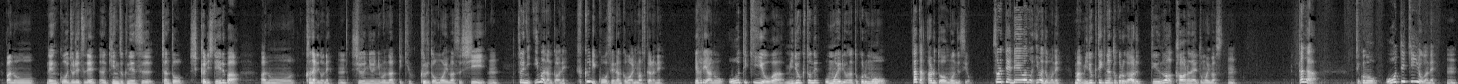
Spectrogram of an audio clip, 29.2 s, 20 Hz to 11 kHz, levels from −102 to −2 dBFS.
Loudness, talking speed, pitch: -30 LUFS, 350 characters per minute, 180 Hz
